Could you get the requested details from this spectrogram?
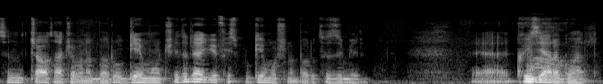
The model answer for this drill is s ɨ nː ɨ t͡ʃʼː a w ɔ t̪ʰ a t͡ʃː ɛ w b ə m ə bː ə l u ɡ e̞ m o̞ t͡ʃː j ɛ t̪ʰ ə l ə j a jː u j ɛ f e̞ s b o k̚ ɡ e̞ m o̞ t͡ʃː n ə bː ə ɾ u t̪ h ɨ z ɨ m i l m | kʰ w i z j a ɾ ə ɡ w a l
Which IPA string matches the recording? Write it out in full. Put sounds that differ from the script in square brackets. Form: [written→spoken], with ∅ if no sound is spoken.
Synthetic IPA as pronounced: s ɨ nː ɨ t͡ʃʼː a w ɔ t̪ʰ a t͡ʃː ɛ w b ə [m→n] ə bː ə [l→ɾ] u ɡ e̞ m o̞ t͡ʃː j ɛ t̪ʰ ə l ə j a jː u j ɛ f e̞ s b [o→u] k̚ ɡ e̞ m o̞ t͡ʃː n ə bː ə ɾ u t̪ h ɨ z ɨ m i l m | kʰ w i z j a ɾ ə ɡ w a l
